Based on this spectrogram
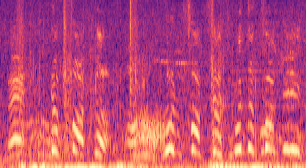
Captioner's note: man on knees groans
